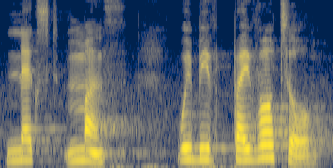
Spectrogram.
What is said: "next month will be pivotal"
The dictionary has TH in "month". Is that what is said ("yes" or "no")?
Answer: yes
